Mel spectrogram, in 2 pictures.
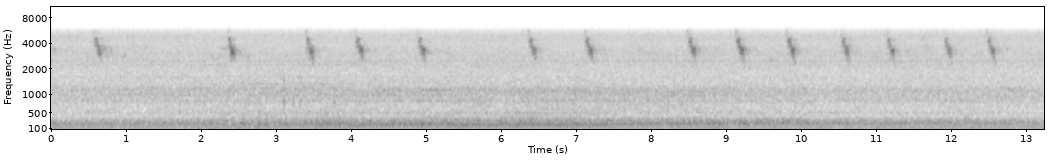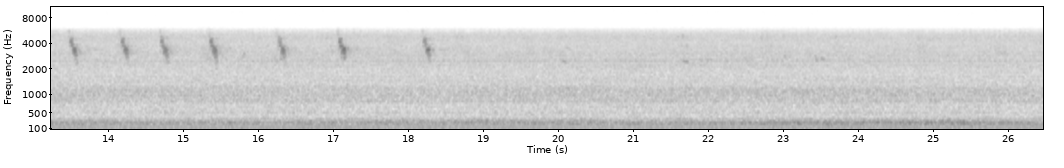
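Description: A bird calls in short high chirps, a little more than one a second, stopping about two-thirds of the way through, over a steady low hum and rumble.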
